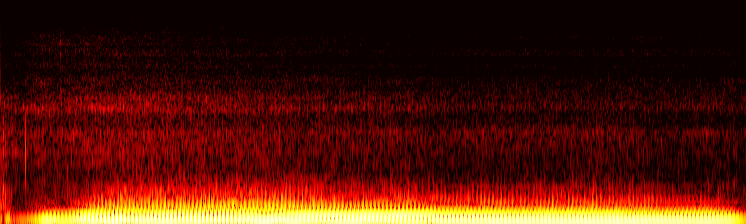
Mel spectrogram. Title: Humming sound stand fan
